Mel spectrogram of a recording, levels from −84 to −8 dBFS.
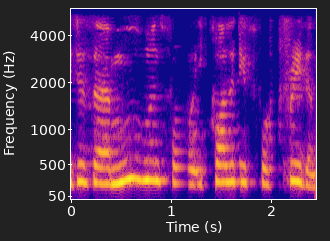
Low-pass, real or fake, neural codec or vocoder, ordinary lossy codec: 5.4 kHz; real; none; AAC, 24 kbps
